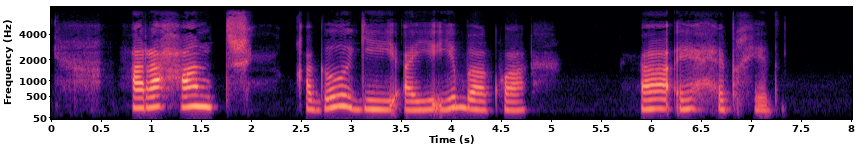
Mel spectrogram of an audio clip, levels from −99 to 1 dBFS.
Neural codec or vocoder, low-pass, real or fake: none; 7.2 kHz; real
